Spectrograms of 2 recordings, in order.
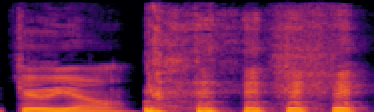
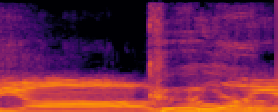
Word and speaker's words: kuon: Kuyon. That's what it sounds like. Kuyon. That's exactly how it is spelled.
